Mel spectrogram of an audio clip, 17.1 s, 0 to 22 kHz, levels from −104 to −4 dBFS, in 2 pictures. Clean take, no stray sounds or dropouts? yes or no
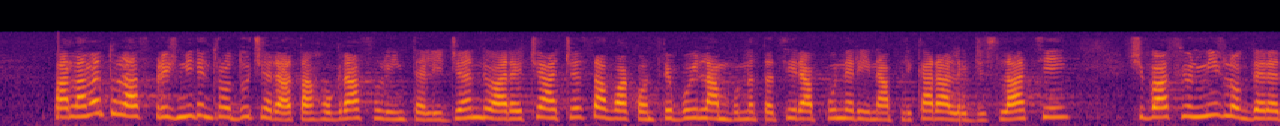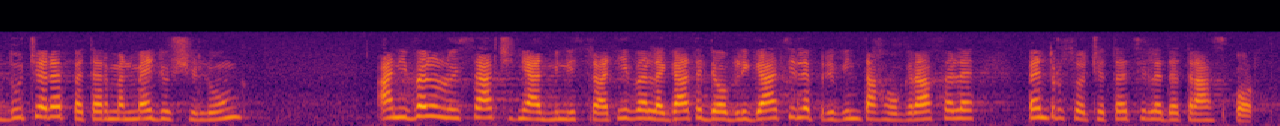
yes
